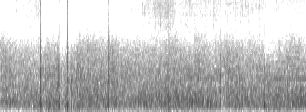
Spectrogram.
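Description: A large aerial fireworks display heard from about two kilometres away: a continuous low rumble of many shell bursts rolling together, with several sharp cracks standing out above it.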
